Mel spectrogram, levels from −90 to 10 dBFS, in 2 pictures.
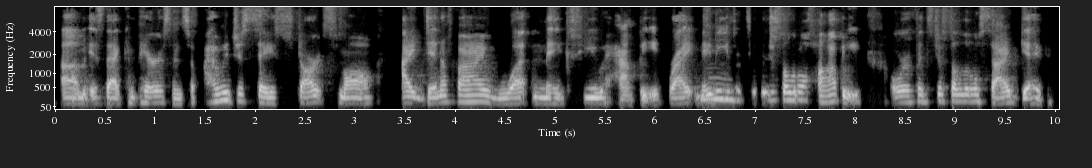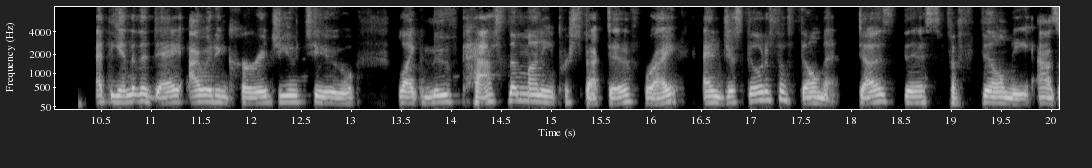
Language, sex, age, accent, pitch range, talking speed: English, male, 20-39, American, 125-155 Hz, 180 wpm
